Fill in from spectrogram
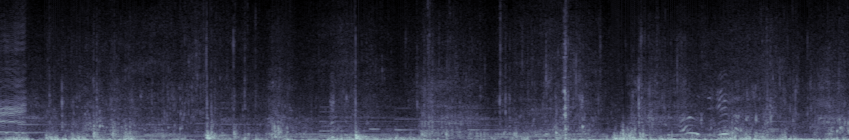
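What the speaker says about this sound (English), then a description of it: "right. Sheep." Sheep bleat near a kayak on the water, with several bleats mixed into steady wind and paddle splashing. People talk throughout, and the bleats come through loud and close over the noise.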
